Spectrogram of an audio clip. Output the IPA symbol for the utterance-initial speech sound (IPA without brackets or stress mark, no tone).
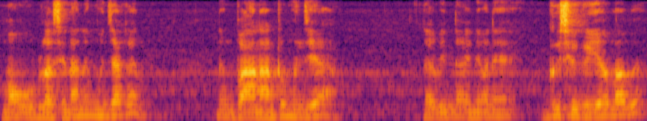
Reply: m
